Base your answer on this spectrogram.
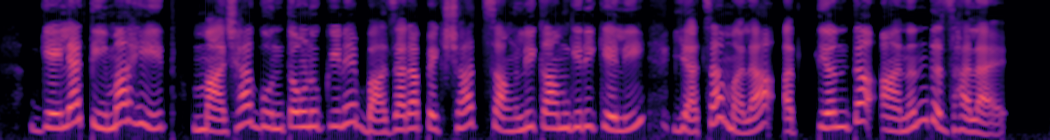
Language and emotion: Marathi, happy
